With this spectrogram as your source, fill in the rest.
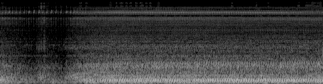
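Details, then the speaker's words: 1985 GMC K15 heater blower, powered by a jumper-cabled battery after mouse nests were cleaned out: spins up into a steady low hum with some rough whir, moves air out of vents; running, noisy but tolerable. "Let's see if it's actually blowing anything inside. I feel air moving right here. Might have to seal that up. Sounds like it's working in here. It's blowing out of the vents."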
